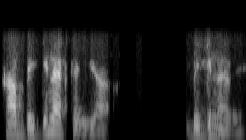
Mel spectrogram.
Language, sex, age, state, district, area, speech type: Telugu, male, 18-30, Telangana, Adilabad, urban, conversation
